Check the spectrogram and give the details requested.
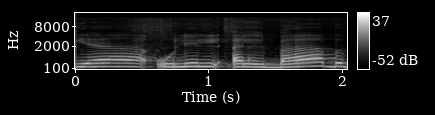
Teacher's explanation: یا پر کھڑا زبر ہے جو کہ الف مدہ کے قائم مقام ہے، اس لیے اسے ایک الف یعنی 2 حرکات کے برابر کھینچ کر پڑھیں گے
